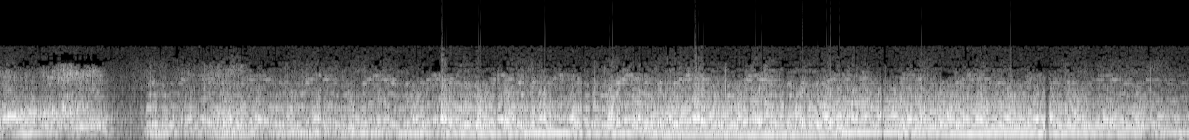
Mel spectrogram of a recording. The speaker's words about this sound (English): Off through the park sped the police car after the murdered horseman.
